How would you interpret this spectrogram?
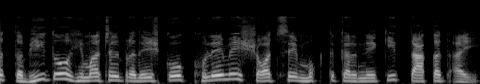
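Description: Throughout, the speech carries the marks of AAC compression, likely an AAC-LC encoder working at a low bitrate, around 32 kbps. Short of bits, it discards everything above 9.7 kHz, so the sound is plainly dull and smeared, with a warbling, fizzy edge on sibilants.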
